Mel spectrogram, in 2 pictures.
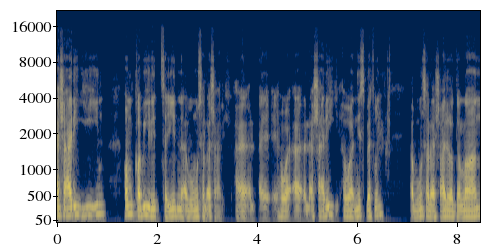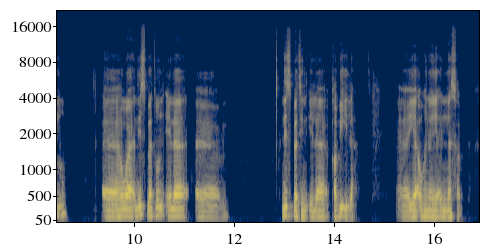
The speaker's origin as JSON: {"language": "Arabic", "country": "Egypt", "said": "زي ما احنا بنسميها عندنا في مصر كده الغديوه"}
